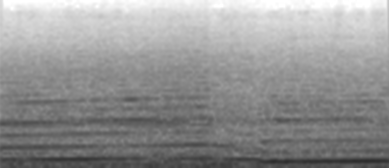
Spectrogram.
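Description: A car engine runs loud and close on a track, holding a steady drone that climbs in pitch as it revs, continuous throughout with no talking.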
